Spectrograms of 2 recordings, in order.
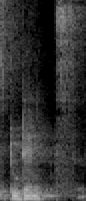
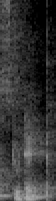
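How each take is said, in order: First: "students" with a clear S after the T; final S sounded. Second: "student" ending on the T, without S; no final S. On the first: Tutor contrasts plural with singular word, final S sounded. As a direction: land on the S ending "students". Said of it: "you have to stress on the S". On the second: Tutor shows the word not to say, no final S. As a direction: stop "student" at the T, no S sound. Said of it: "not student". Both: Shown as a demonstration.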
